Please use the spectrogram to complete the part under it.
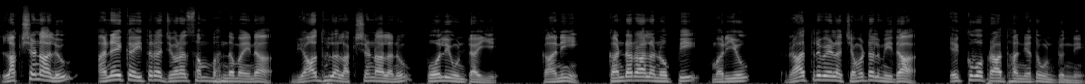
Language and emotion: Telugu, neutral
